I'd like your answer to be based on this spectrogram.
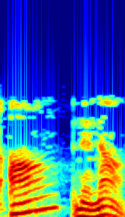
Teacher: on 跟 and 变成 onand，因为 and 不被强调可以发成 n · Term: 连音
